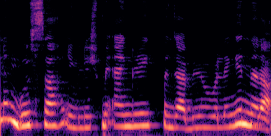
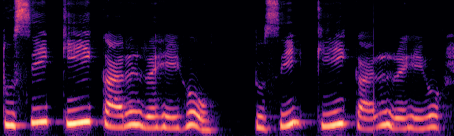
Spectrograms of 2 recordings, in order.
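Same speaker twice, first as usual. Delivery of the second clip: slow, careful Punjabi question; slow teaching demo; much slower than usual. Shown as a demonstration. Teacher showing students the Punjabi question, slow and careful. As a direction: spell it out slowly for learners. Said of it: "इसको पंजाबी में कैसे बोलेंगे?".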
